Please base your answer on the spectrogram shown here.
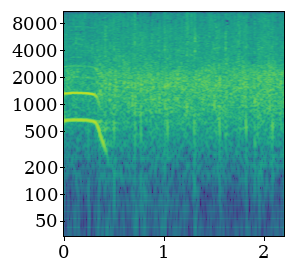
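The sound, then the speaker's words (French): Audience applause welcoming a guest on a French show, a dense, steady clatter of many hands that follows a brief tone sliding downward at the start. “Mesdames et messieurs, on peut applaudir.”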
